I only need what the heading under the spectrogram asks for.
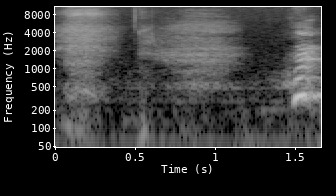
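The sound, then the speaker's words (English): A single sneeze, a sharp breathy burst of air with snuffly breathing around it, followed by a brief voiced sound at the end. “Bless you.”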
